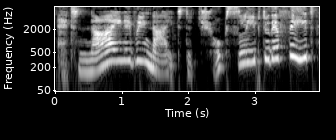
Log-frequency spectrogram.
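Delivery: lively picture-book storytelling; reading to children. A narrator's reading. Storyteller reading to children, lively and sing-song. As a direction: read it like bedtime story time for little ones.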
